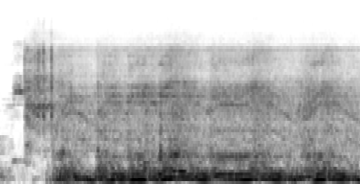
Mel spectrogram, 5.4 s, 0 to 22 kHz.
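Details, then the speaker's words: Water-damaged TVS Apache RTR 160 4V, tank refitted, with the idle air control (ISC) valve left sitting unclamped. It starts and is revved, then the idle rises and sags and never settles to a slow tick-over, so an adjustment is needed. "விடுங்க இப்ப வந்து நமக்கு வந்து என்ன ஆகுது அப்படின்னு சொன்னா வந்து ஸ்லோ வந்து நிக்கல"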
